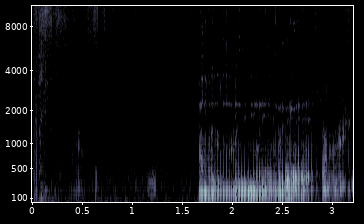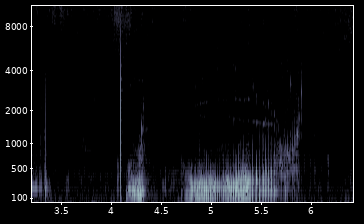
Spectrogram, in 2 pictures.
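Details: Man lying flat on his bed, hungry: two long, low gurgling rumbles with a short one between, from an empty stomach; hunger borborygmi.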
